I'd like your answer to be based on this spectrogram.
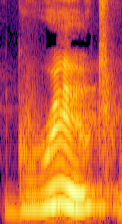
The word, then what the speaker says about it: Groot: Groot, which rhymes with root, is like this tree-like creature who's big and massive and strong.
